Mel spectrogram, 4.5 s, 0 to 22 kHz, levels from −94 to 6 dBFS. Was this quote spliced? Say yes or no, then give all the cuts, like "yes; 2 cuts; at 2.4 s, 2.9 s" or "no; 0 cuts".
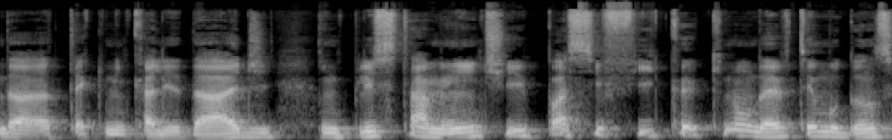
yes; 1 cut; at 1.6 s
